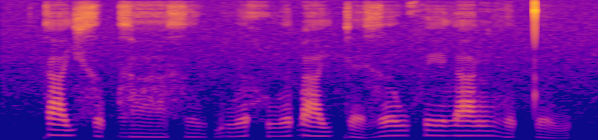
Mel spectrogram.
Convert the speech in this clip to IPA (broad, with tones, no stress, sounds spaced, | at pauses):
k a˧ j x ə˨˩ p̚ ɣ a̤ː˨˩ x ə̤˨˩ w ɓ u˨˦ ə̯ h u˨˦ ə̯ ɓ a˧ j k ɛ˧˩ ɣ əː˧ w f e˧ l a˧ ŋ v ə˨˩ p̚ t̪ ə˧˩˨ w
